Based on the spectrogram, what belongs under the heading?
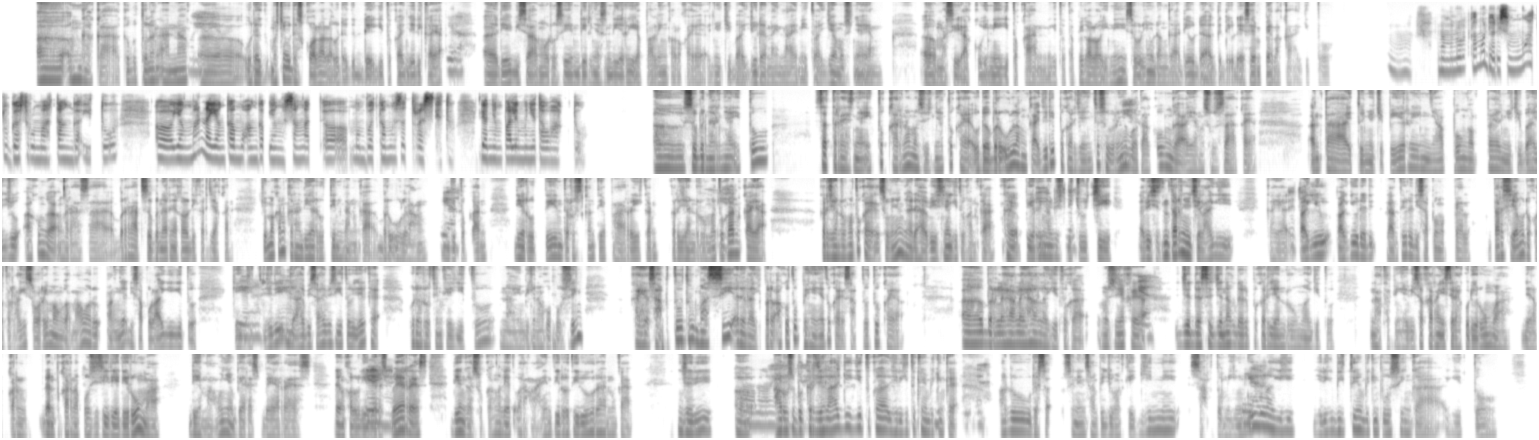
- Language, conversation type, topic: Indonesian, advice, Bagaimana saya bisa mengatasi tekanan karena beban tanggung jawab rumah tangga yang berlebihan?
- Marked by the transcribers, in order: tapping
